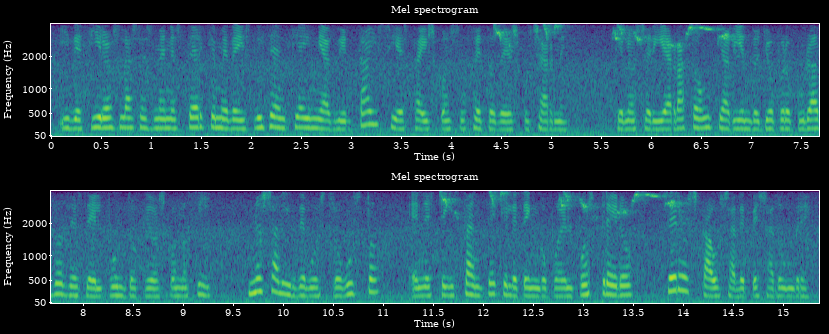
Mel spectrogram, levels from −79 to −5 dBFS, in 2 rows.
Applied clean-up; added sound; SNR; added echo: none; Bird; 9 dB; none.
